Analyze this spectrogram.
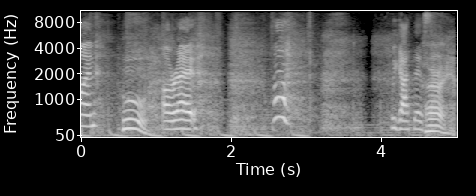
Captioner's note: breathes heavily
